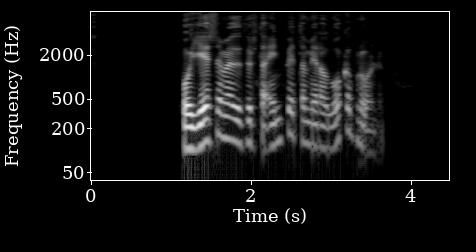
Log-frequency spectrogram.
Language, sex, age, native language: Icelandic, male, 20-29, Icelandic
